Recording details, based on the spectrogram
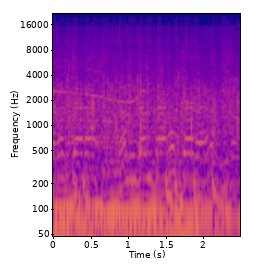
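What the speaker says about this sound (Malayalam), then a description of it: "നല്ലൊരു കൈയടി" An audience at a Malayalam comedy show breaks into loud, dense applause after a skit, with sustained clapping and a voice talking over it.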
